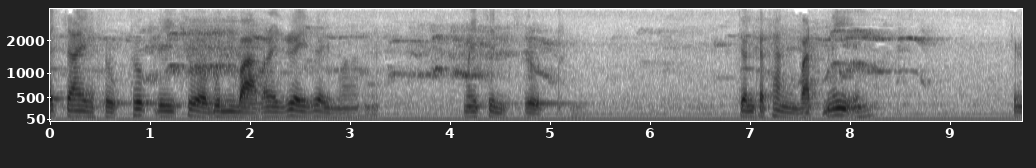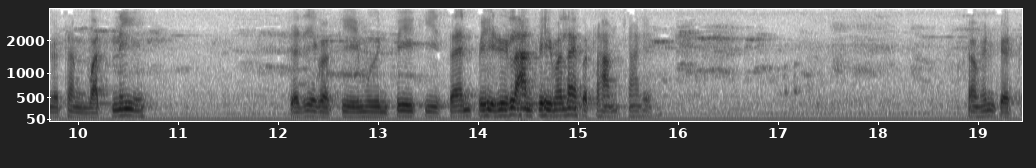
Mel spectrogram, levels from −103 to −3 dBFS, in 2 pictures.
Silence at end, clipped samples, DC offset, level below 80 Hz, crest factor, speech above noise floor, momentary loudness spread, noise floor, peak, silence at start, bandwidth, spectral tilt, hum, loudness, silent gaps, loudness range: 0 s; under 0.1%; under 0.1%; -46 dBFS; 20 dB; 22 dB; 24 LU; -44 dBFS; -4 dBFS; 0 s; 4 kHz; -11 dB/octave; none; -23 LUFS; none; 11 LU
